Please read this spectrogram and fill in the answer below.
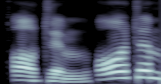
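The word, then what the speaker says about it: autumn: ऑटम पतझड़। Un is silent at the end of some words.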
